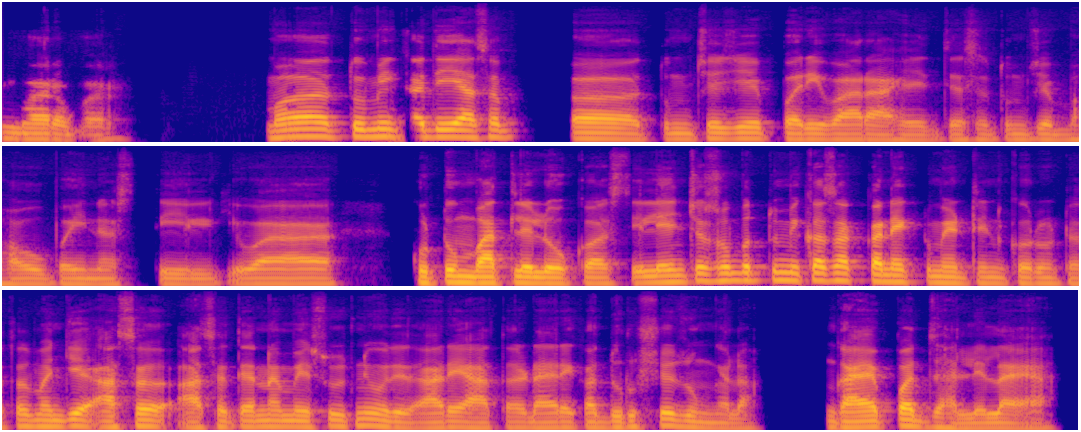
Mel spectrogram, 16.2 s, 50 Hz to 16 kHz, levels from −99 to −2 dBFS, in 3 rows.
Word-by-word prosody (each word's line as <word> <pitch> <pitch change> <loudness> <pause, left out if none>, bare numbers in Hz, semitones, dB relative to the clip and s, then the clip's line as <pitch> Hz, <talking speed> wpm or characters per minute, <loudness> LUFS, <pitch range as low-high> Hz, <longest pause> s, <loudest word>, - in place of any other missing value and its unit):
बरोबर. 105 -5 -3 0.8
मग 150 +2 +4
तुम्ही 150 0 +2
कधी 150 0 +3
असं 140 0 +2 0.3
अ, 115 -2 +3
तुमचे 110 +1 -4
जे 115 +1 -1
परिवार 105 -1 -1
आहेत 95 -1 -4
जसं 100 +1 -9
तुमचे 100 +1 -7
भाऊ-बहीण 95 0 -5
असतील 95 +1 -9
किंवा 100 0 -3 0.7
कुटुंबातले 115 -1 +5
लोकं 110 0 +3
असतील 110 +3 -3
यांच्यासोबत 150 +4 +2
तुम्ही 160 -2 +1
कसा 155 0 +5
कनेक्ट 130 -2 +4
मेंटेन 110 -2 -2
करून 105 0 -4
ठेवतात 100 +4 -4
म्हणजे 120 +2 +1
असं 115 +2 +2 0.2
असं 100 +3 -3
त्यांना 115 +1 0
महसूस 115 +1 -2
नाही 135 -1 0
होत. 100 - -2
"अरे 110 +2 +1
आता 105 +2 -7
डायरेक्ट 100 0 -2
हा 100 - 0
अदृश्यचं 115 +4 -2
होऊन 105 -4 -4
गेला. 90 -2 -7 0.4
गायबचं 110 +2 +5
झालेला 95 0 -2
आहे 90 - 0
हा." 90 +1 -7
110 Hz, 160 wpm, -22 LUFS, 100-120 Hz, 0.8 s, कुटुंबातले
